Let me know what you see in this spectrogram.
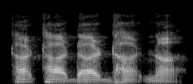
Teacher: This is the tongue going against the alveolar ridge behind the top front row of teeth. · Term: retroflex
